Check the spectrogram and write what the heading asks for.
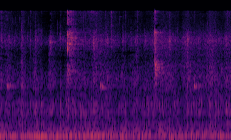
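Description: Tomato-onion masala gravy frying in a kadhai, bubbling softly with a few faint pops.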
